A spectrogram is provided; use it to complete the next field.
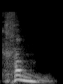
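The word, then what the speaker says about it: Ham: of the seed of Kim notice I said come because King James did not pronounce the name correctly because in Hebrew it's like from the back of the throat okay according to the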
